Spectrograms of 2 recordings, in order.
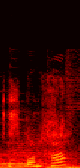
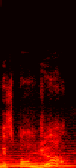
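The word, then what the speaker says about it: Esponja: Actually, it's pronounced Esponha with an H sound at the end. Really? But we've all been saying Espongja.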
